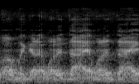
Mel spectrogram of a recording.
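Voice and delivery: breathy whispered groan; hammed-up whispered despair; mock despair. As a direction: whisper it like you're done for. Acting out despair in a valley.

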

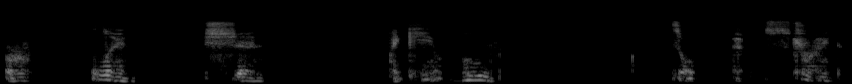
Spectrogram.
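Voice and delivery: faint, breathless whisper; barely able to speak, pushing out each word; weak whisper. Acted. Paralyzed Spike whispers to spirits, weak faint whisper.

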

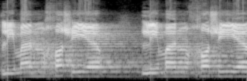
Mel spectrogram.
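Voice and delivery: লিমান খসিয়া slow, the ন of লিমান said clearly before খ with no nasal hum; clear izhar recitation. Shown as a demonstration. Teacher shows students how he reads it, slow and clear. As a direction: say লিমান's নুন crisply, no humming. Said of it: "যেমনটি আমি পড়ছি।".

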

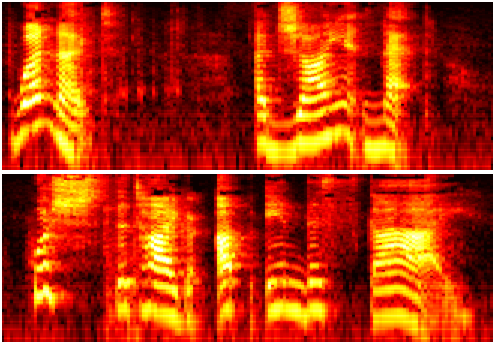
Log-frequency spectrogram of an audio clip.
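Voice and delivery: lively picture-book narration; reading to children. A narrator's reading. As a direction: read it like a bedtime story for little ones. Reads picture book aloud.

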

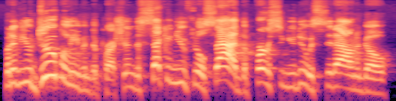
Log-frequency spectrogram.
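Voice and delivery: ordinary delivery

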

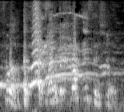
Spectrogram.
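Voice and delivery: high-pitched yelp breaking into laughter; retold disgusted outburst. Telling friends about the vegan burger, high laughing outburst. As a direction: squeal it through laughing.

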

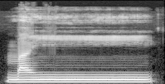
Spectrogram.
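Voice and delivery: মাই held long through the nose; long nasalised মাই; ghunnah nasal hold. Shown as a demonstration. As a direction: hum and stretch মাই nasally. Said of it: "গুণা হবে".

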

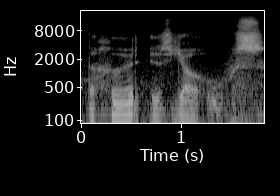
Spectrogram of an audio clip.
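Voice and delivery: slow, hushed whisper; a gamer whispering a victory line; dramatic whisper. Acted. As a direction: breathe it like a secret.

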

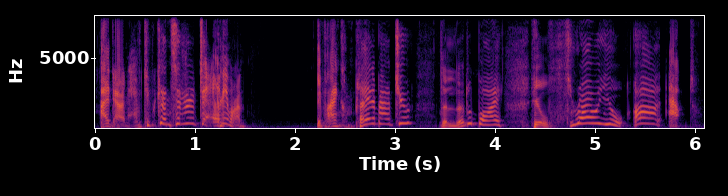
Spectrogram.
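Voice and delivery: put-on very high, loud baby tantrum voice; defiant baby toy, bratty. A narrator's reading. Baby toy threatens the other toys, defiant brat voice. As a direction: threaten them in a loud, piercing little voice.

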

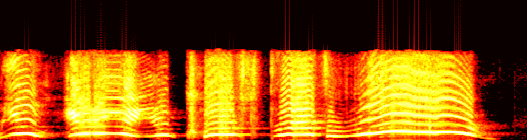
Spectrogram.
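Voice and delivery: very high, furious screaming, slowing at the end; screaming insults. Acted. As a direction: spit the insults at him in a rage. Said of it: "she screamed".

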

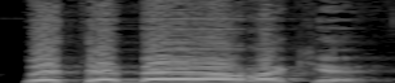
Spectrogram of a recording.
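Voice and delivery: Ve tebarake with a heavy ra, slow and loud; thick ra. Shown as a demonstration. Teacher showing the thick ra in tebarake. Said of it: "Ra'yı kalın okuyacaksın".

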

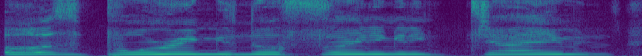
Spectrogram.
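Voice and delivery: loud, high mocking whine; mock a bored viewer; a hammed-up whining viewer; bored viewer complaint. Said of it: "I'd be like".

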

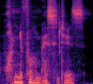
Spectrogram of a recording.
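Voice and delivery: ordinary delivery

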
